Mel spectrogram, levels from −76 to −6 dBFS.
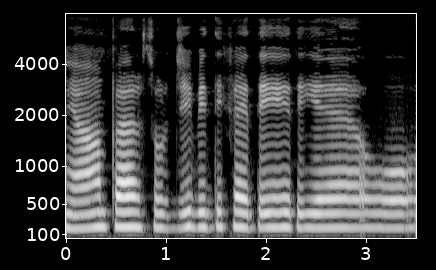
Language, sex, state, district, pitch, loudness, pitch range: Rajasthani, female, Rajasthan, Churu, 190 Hz, -17 LUFS, 185-195 Hz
